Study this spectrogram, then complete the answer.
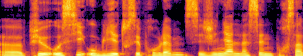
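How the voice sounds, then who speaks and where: Speaking at a moderate pace and medium pitch, a woman uses an ordinary speaking voice, recorded very cleanly with a silent background and a dry, close sound with no echo. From France. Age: 30s. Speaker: dancer and choreographer. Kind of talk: interview. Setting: studio.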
